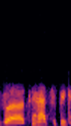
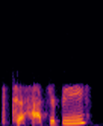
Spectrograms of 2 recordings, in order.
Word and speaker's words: Tehachapi: It's up in the mountains, Tehachapi, California. – Say it 3 times for me. – Tehachapi, Tehachapi, Tehachapi.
